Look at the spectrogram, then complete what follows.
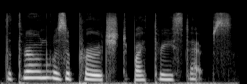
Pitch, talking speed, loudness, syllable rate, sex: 250 Hz, 170 wpm, -16 LUFS, 4.5 syllables/s, female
